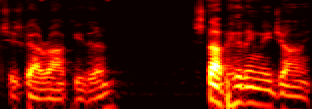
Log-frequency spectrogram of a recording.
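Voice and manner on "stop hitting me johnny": mock frantic, high, upset, freaked-out shriek of distress. Retell what she screamed at johnny while still on the phone, imitating a freaked-out, high-pitched scream. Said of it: "she's screaming in in her best um".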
